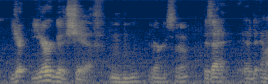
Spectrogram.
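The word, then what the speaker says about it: Yirgacheffe: Yurga Chef.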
